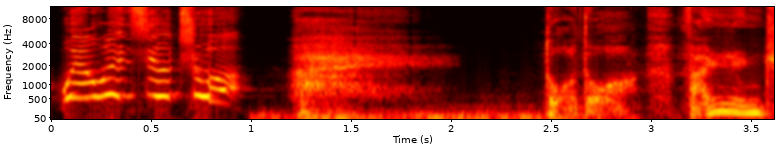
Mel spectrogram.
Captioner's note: sigh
